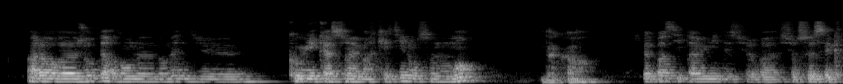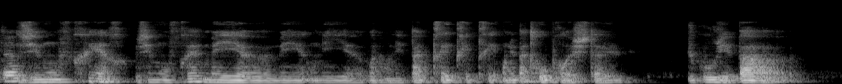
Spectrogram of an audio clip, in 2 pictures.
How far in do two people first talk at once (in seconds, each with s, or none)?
none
